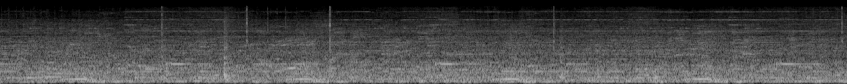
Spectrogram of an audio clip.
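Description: Steady din of a casino slot floor: electronic music and chiming tones from slot machines, with short tones recurring about every two seconds as a VGT reel slot is spun.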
